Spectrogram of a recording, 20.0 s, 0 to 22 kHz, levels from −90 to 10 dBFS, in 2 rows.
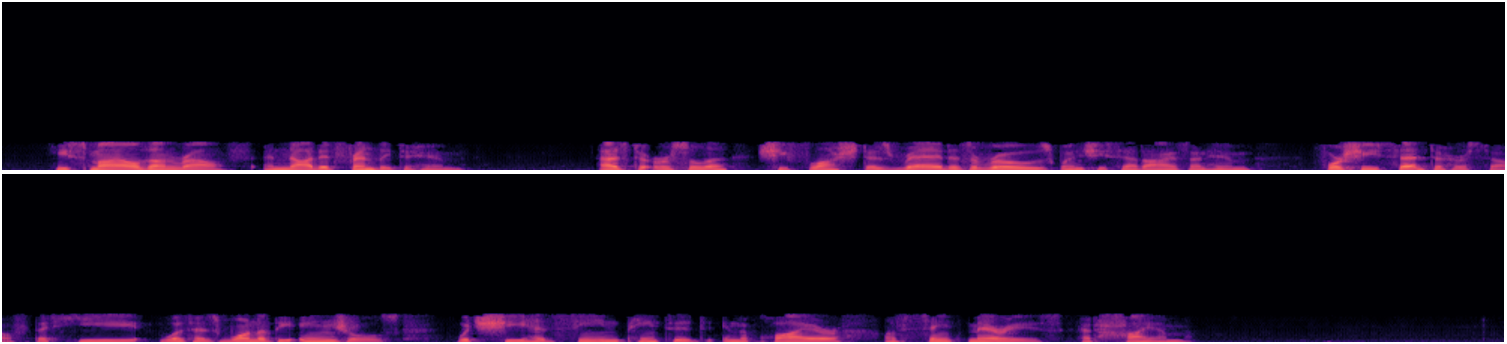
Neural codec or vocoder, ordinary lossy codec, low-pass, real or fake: codec, 16 kHz, 2 kbps, X-Codec, WavLM features, trained on Multilingual LibriSpeech; MP3, 24 kbps; 3.6 kHz; fake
